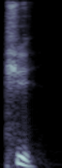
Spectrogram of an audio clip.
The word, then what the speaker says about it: pu: Now, notice the pronunciation of that. OU in the infinitive sounds like pouvoir, pouvoir. EU in the present tense sounds like je peux. And now we have you on its own in the past participle, and that's eu, pu.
